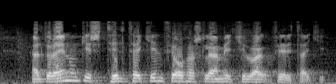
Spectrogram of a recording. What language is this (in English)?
Icelandic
